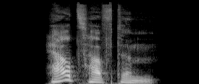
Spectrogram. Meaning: strong dative masculine/neuter singular of herzhaft
- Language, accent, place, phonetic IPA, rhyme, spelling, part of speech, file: German, Germany, Berlin, [ˈhɛʁt͡shaftəm], -ɛʁt͡shaftəm, herzhaftem, adjective, De-herzhaftem.ogg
